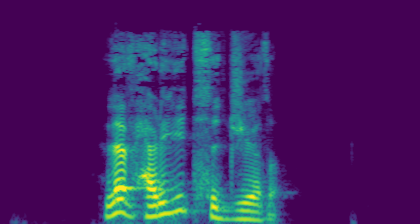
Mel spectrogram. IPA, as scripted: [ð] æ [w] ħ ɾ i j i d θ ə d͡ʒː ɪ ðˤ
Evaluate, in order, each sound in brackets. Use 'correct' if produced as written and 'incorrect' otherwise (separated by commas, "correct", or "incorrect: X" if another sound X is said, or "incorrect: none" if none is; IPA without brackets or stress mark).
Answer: correct, incorrect: v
